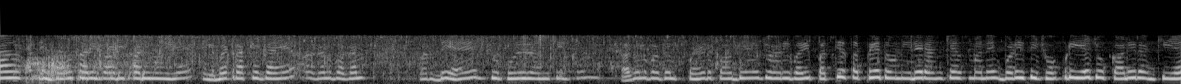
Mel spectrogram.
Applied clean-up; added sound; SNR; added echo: none; Toilet flush; 13 dB; none.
